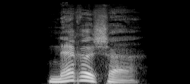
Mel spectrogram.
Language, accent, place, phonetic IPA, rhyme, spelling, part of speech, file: German, Germany, Berlin, [ˈnɛʁɪʃɐ], -ɛʁɪʃɐ, närrischer, adjective, De-närrischer.ogg
- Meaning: 1. comparative degree of närrisch 2. inflection of närrisch: strong/mixed nominative masculine singular 3. inflection of närrisch: strong genitive/dative feminine singular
